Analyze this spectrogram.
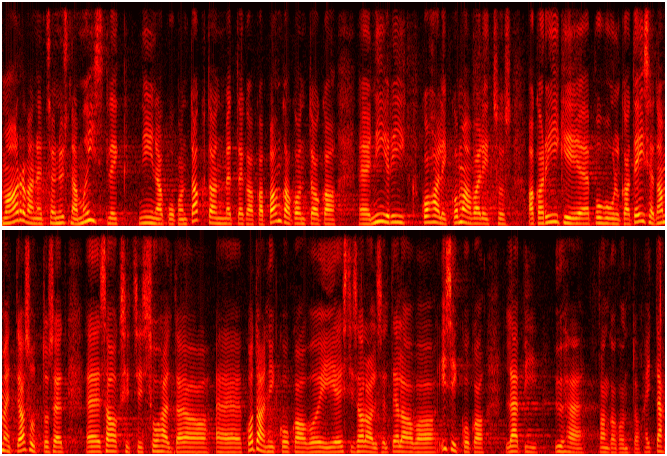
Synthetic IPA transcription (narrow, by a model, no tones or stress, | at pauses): jmɑɑrvɑne̞t̪se̞o̞nysnɑmɤjst̪likniːnɑɡ̥uko̞nt̪ːˑɑkt̪ɑnd̪̥me̞t̪ːˑe̞ɡ̥ɑkɑpɑŋɡ̥ɑko̞nt̪ˑo̞ɡ̥ɑ | niːɾiːkːko̞ɦɑlikːˑo̞mɑvɑlʲit̪sus | ɑɡ̥ɑɾiːɡipuɦulkɑt̪e̞jse̞d̪ɑme̞t̪ːˑiɑsut̪ːˑuse̞d̪̥ | sɑːksid̪̥sisːuɦe̞ld̪ɑ | ko̞d̪ɑnikːˑuɡ̥ɑvɯje̞ːsʲt̪isɑlɑlise̞lt̪elɑvɑisikːˑuɡ̥ɑlæb̥i | yɦepɑŋɡ̥ɑko̞nt̪ːˑo̞ɑjt̪ːˑæ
